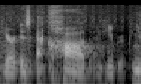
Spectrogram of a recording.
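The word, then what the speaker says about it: אחד: Well, you say it kind of like a Klingon. You know, like echad. Like, yeah, well, you just spit on the girl in front of you.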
